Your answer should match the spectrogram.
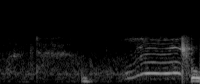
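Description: A single high-pitched, drawn-out vocal call lasting about half a second, starting a little past halfway through. It rises at first, holds level, then stops abruptly.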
